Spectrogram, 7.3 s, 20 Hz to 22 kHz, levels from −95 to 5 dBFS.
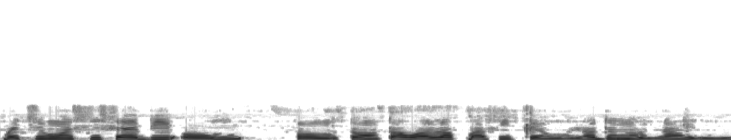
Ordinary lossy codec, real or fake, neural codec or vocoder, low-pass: none; real; none; 5.4 kHz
